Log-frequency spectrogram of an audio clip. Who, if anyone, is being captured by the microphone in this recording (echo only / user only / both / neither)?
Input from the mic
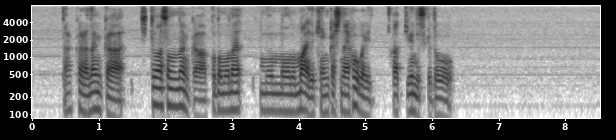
user only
